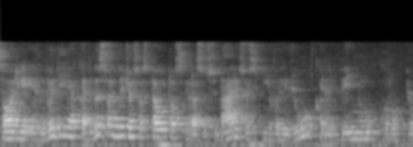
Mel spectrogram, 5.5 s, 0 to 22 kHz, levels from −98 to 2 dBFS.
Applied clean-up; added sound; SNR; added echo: none; none; none; none.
